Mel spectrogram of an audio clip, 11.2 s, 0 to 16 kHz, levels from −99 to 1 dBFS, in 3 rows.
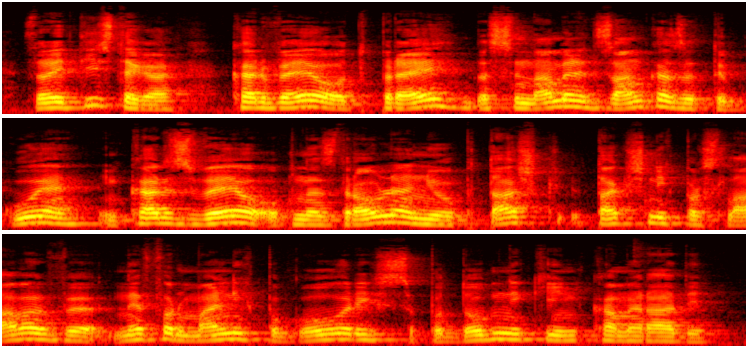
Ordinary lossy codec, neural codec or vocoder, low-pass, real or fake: MP3, 64 kbps; none; 14.4 kHz; real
